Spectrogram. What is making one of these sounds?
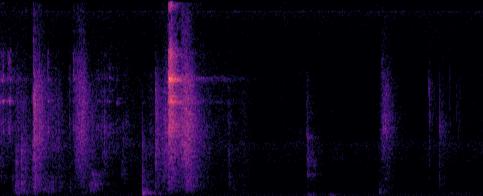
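A man shuffles and handles equipment close by, with soft knocks and rustles.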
